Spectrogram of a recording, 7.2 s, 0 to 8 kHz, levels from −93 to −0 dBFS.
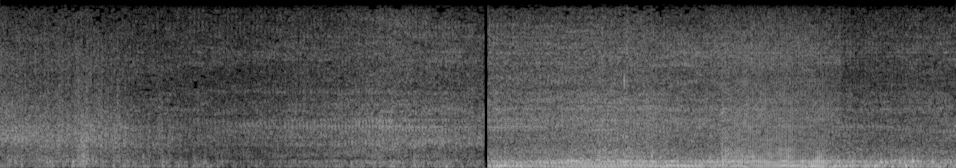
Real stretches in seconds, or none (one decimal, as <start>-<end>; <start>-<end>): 0.0-5.5; 6.2-7.2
